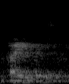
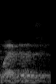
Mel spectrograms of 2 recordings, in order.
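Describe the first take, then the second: First: The name is pronounced the German way. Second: The name is pronounced the British way. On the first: This follows the scientist's own German name. "it's after the German scientist Weber" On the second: This is how most British people say it. "as most British people do"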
